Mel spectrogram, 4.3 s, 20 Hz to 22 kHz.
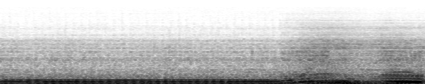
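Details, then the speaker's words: Chevrolet Blazer V8 back at operating temperature after cooling off: low uneven idle that stumbles when blipped instead of revving cleanly; it has developed backfiring, banging and dying. "It's had a little while to cool off, and while I've been talking, the temperature has gotten back up to operating temp, and it doesn't want to run properly."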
